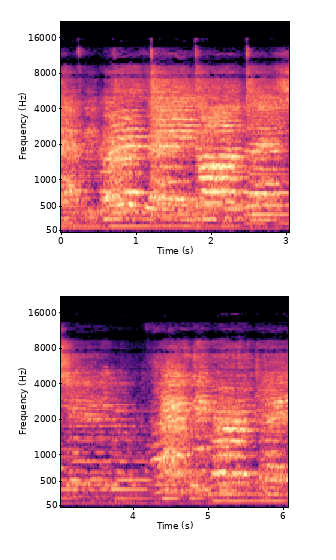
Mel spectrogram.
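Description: Gospel music with a choir singing over held bass notes that change every second or so.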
